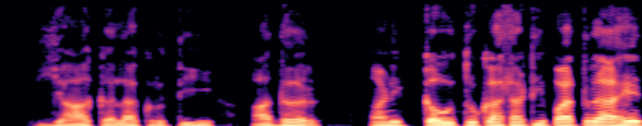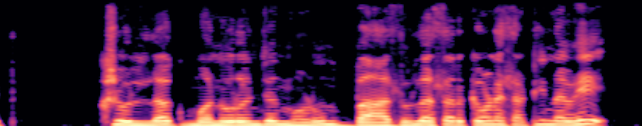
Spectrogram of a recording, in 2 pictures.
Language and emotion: Marathi, disgusted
